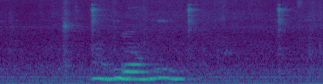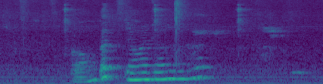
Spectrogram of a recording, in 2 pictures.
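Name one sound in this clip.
A woman speaks briefly and calmly nearby.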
